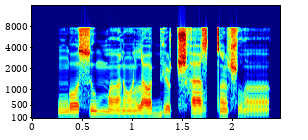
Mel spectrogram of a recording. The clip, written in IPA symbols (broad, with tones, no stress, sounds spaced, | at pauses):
ŋ ɔ˧ s u˦ m ɑ̃˨ ɾ ɔ̃˨ l ɑ˧ bʲ ɒ˦ ʈ͡ʂʰ a˧ z tˤ ũ˦ ʂ ðˤ ɑ̃˨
